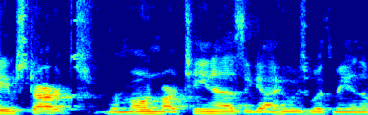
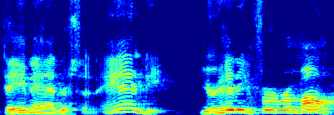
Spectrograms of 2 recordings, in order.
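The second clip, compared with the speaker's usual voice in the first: mock yell; 6 semitones higher than usual. Bench coach to a pinch hitter, half-voiced yell. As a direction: imitate a coach hollering a name. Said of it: "the bench coach yells down".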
